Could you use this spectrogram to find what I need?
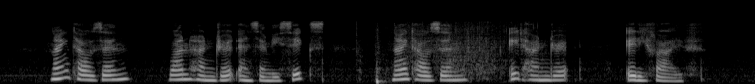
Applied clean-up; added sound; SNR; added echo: none; Water / Splash, splatter; 19 dB; none.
